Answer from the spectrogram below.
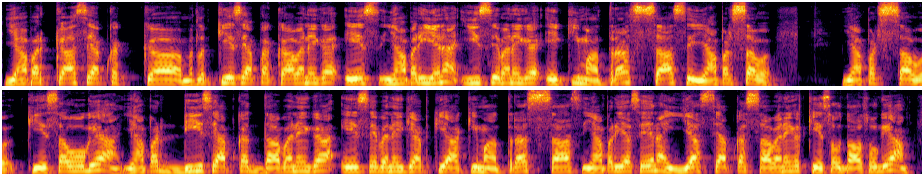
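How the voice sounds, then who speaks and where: A man leads a casual spelling lesson. He speaks to his viewers as friends and students and repeats each word slowly while he sounds it out. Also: fairly high pitch, steady tone, darkish tone. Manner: talks to viewers directly as brother and kids, repeats words slowly. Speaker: English tutor on a video channel.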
